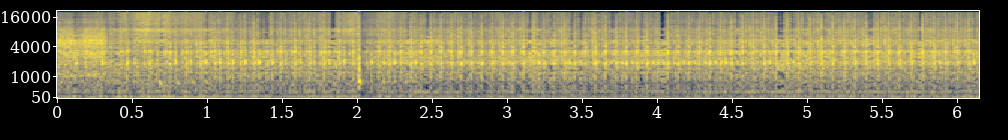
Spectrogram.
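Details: 1968 Ford LTD abandoned car, first start: engine popping back through the carburetor with a busy clattery tick on one bank; suspected stuck valve or lifter, or bent pushrod, valve cover to be pulled. Valvetrain tick.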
